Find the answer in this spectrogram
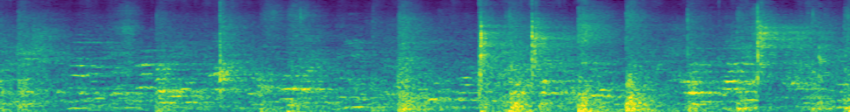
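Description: Irregular sharp knocks and thuds of rattan-stick sparring, about one a second, as the sticks strike sticks, padded gloves and armour. Faint music plays underneath.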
